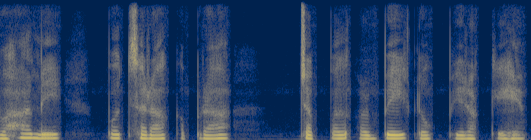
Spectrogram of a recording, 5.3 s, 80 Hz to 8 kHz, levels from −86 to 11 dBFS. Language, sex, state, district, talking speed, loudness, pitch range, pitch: Hindi, female, Arunachal Pradesh, Papum Pare, 135 wpm, -18 LUFS, 185-210 Hz, 195 Hz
